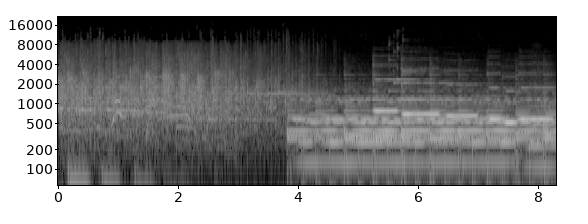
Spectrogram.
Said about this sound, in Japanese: 勝った勝った、引き分けだ。 越中側からも白山側からも歓声がどっと上がりました。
